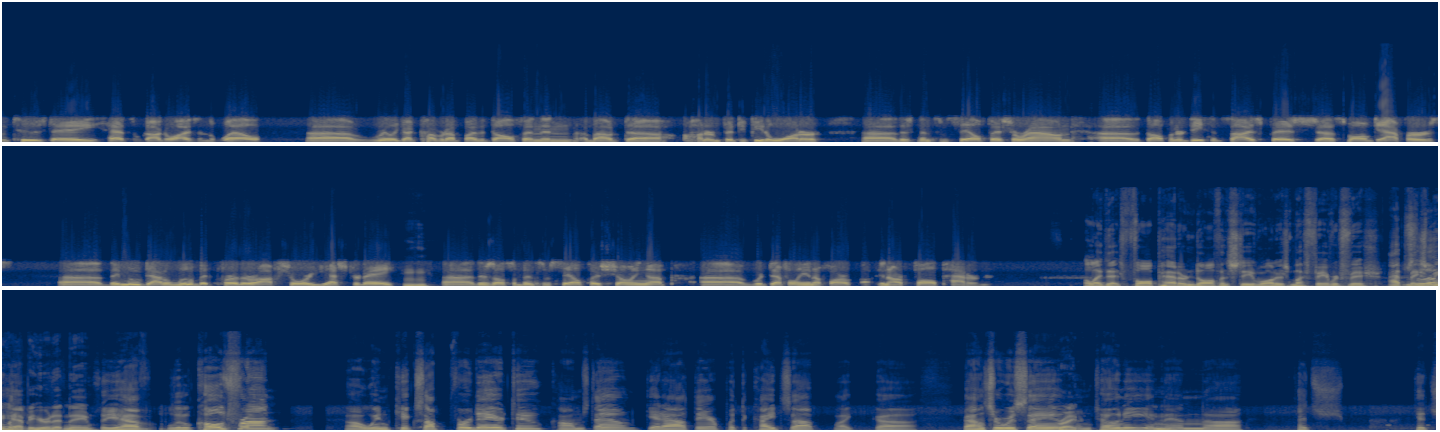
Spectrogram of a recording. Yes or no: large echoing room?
no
